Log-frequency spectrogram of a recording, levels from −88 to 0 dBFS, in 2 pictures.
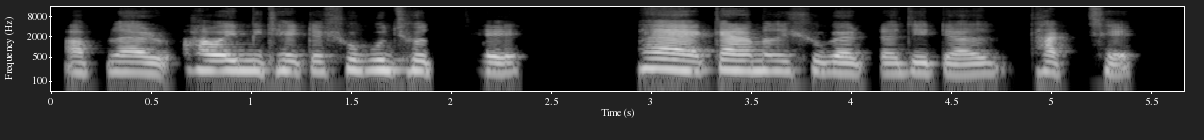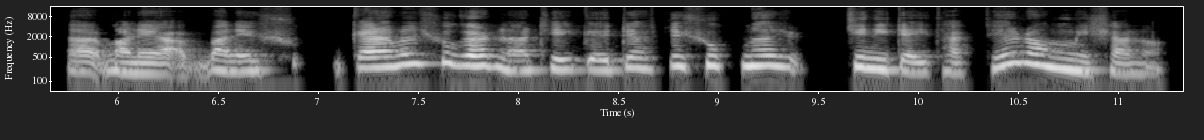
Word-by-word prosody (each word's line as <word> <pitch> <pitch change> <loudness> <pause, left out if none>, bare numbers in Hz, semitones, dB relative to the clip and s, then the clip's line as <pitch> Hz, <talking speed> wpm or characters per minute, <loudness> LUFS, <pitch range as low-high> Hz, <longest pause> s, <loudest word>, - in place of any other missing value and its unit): আপনার 180 0 -2 0.2
হাওয়াই 205 0 +5
মিঠাইটা 195 -1 -4
সবুজ 215 -1 0
হচ্ছে। 185 -1 -4 0.7
হ্যাঁ, 230 -3 +7
caramel 205 -2 +3
sugar 180 -3 -1
টা 170 - -3
যেটা 165 -2 -3 0.4
থাকছে। - - -4 0.5
আ - - 0 0.2
মানে, 175 -1 +2 0.3
মানে 195 -2 +1 0.2
সু - - -13 0.3
caramel 260 +6 +5
sugar 290 -5 +5
না 200 - -3
ঠিক 220 -1 0 0.2
এটা 210 +5 -3
হচ্ছে 235 +5 -3
শুকনো 285 0 +3 0.4
চিনিটাই 215 -8 +3
থাকছে 175 +8 -6 0.2
রং 295 -4 +5
মেশানো। 185 -5 -4
205 Hz, 140 wpm, -23 LUFS, 185-240 Hz, 0.7 s, হ্যাঁ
